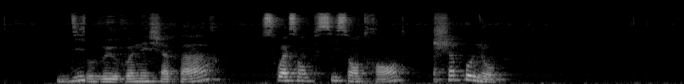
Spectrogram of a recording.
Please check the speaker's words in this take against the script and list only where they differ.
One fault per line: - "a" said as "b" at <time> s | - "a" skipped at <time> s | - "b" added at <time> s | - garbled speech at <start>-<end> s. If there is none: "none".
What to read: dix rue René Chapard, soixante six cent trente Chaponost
none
